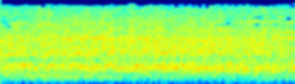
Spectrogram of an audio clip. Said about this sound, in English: And here we go. Hear that crowd. USA chants.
